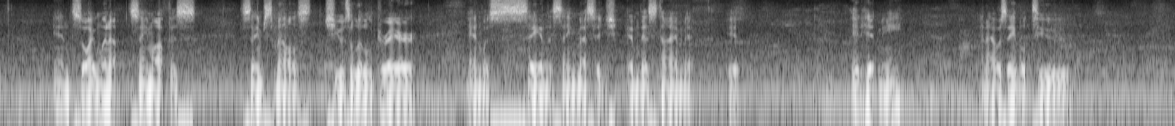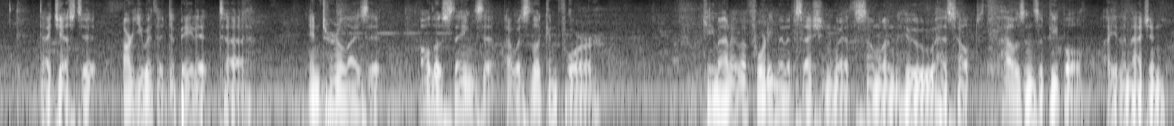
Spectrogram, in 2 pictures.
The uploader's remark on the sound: live from the chinden moxie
